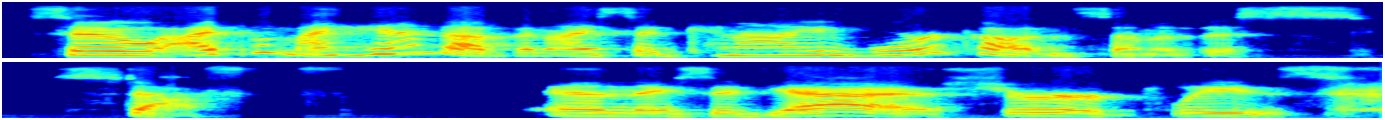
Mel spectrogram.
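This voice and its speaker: This woman's voice sits high in pitch and swings very widely up and down. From New York City. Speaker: corporate responsibility expert and author. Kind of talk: interview conversation.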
